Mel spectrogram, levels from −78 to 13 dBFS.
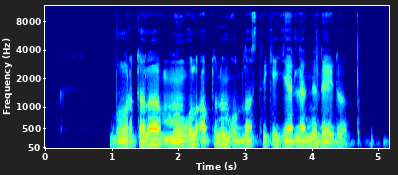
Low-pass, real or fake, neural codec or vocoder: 9.9 kHz; real; none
